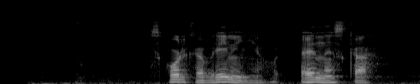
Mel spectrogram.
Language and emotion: Russian, neutral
